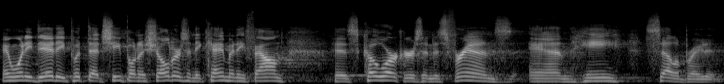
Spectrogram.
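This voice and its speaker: A man preaching a sermon from the pulpit, telling folksy stories and dropping to a hush for emphasis. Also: on the high side, normal speed, big-room sound. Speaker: pastor. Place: church sanctuary.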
